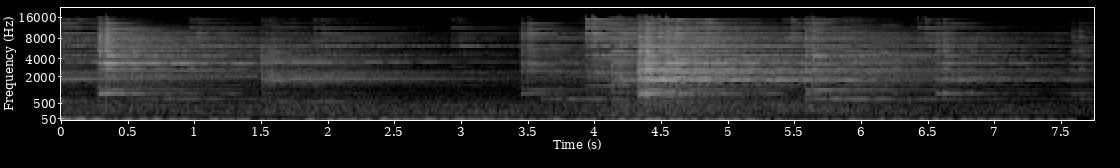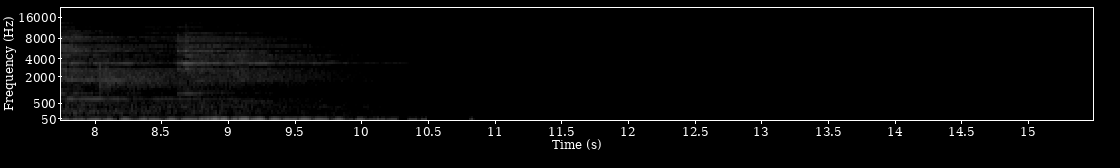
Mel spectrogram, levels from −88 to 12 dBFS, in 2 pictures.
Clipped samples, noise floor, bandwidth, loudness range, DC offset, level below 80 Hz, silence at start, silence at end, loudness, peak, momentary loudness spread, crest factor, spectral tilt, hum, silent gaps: under 0.1%; -88 dBFS; 16 kHz; 17 LU; under 0.1%; -76 dBFS; 0 s; 5.65 s; -33 LUFS; -14 dBFS; 26 LU; 28 dB; 4 dB/octave; none; none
